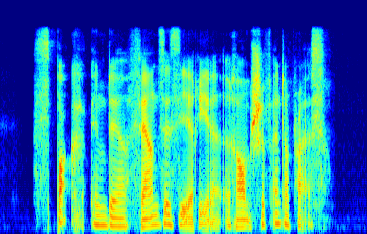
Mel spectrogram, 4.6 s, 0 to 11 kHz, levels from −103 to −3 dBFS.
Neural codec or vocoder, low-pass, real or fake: codec, 16 kHz, 4 kbps, FunCodec, trained on Chinese and English, 50 frames a second; 7.2 kHz; fake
